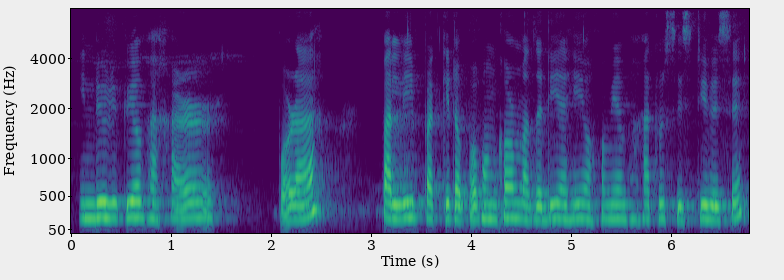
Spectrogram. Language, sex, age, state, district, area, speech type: Assamese, female, 45-60, Assam, Dhemaji, rural, spontaneous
